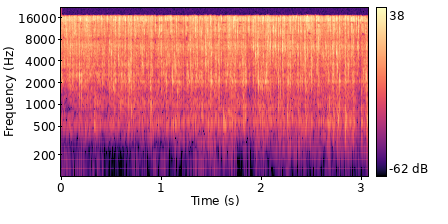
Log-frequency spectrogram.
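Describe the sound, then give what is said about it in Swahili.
Water gushes from a water vending machine that runs on coins or a card and is worked by a button. A continuous loud, hissing splash runs without a break through the whole clip. “Msikizaji, ili maji yatoke, unaweka kiasi cha shilingi 200 au kadi maalum katika mashine hii, unabonyeza na utapata huduma hii ya maji.”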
